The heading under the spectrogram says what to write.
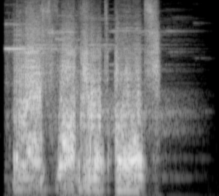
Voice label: Attack Grineer Female; New War; Narmer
